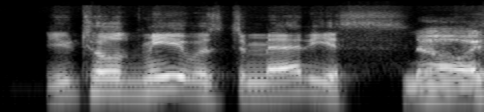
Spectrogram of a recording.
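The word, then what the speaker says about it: DeMatteis: Uh, it's pronounced Dimmitus. You told me it was Damatius. No, I said I pronounced it wrong my whole life. It's Dematus.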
